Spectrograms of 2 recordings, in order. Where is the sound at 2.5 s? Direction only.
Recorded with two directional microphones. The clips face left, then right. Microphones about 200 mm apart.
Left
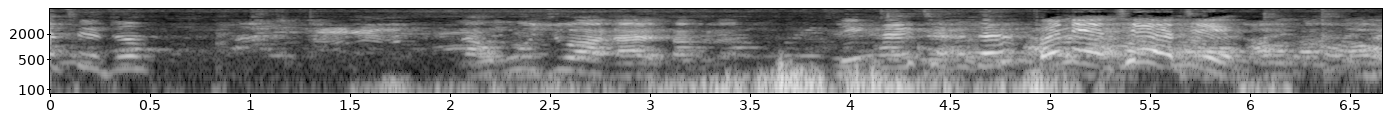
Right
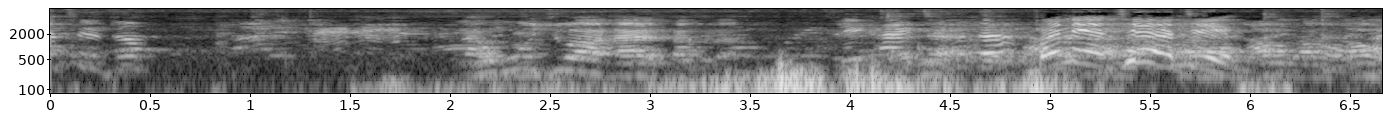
10° right (ahead or behind).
